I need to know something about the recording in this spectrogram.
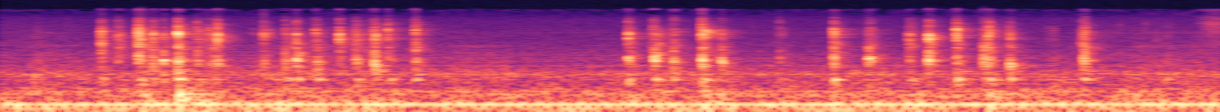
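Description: Faint typing on a computer keyboard: two runs of quick keystroke clicks, the first starting about half a second in and the second from about three seconds in, stopping shortly before the end.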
